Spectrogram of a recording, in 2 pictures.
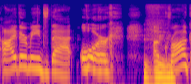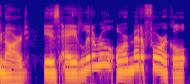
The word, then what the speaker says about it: grognard: that word is used so wait is it pronounced grognard in English in English yes but it was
